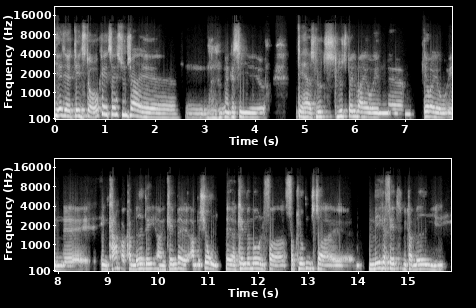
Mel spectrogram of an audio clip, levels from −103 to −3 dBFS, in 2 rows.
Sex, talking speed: male, 170 wpm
